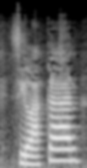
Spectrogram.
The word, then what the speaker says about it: silakan: dulu Ini dari pronunciation-nya jangan pakai h itu yang paling penting Jadi silakan persilahkan jangan pakai h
